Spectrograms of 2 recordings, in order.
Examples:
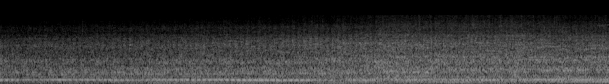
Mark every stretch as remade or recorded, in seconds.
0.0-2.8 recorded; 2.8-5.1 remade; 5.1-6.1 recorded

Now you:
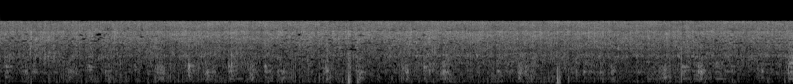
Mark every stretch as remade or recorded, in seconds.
0.0-1.6 recorded; 1.6-2.7 remade; 2.7-4.7 recorded; 4.7-6.9 remade; 6.9-7.9 recorded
